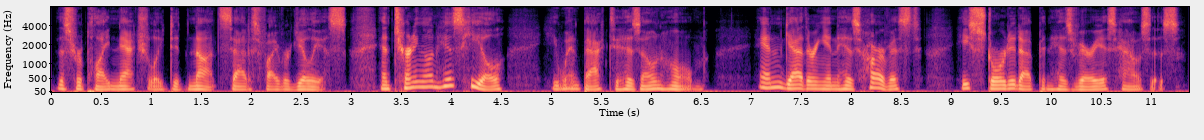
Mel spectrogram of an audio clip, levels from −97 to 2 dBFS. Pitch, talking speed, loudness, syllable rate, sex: 125 Hz, 170 wpm, -18 LUFS, 4.8 syllables/s, male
